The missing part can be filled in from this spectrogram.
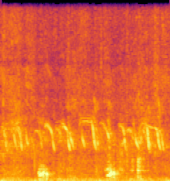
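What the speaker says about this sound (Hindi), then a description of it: "छोटे छोटे चूजे" Chickens with small chicks clucking nearby, soft repeated clucks along with faint high chirping over a light background hum.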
